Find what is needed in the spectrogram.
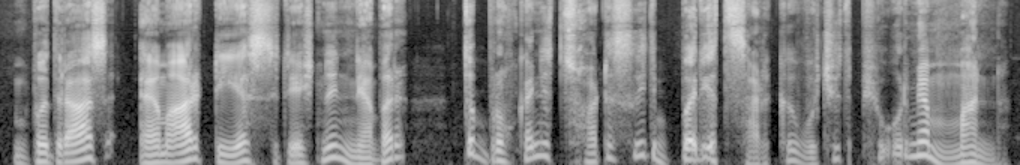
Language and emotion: Kashmiri, disgusted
